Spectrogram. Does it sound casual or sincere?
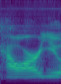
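casual. It sounds casual and offhand.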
